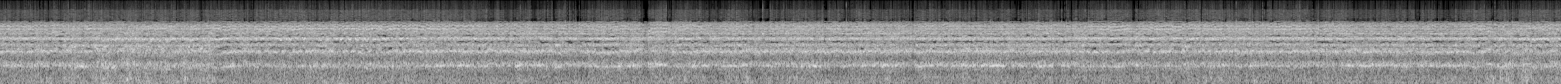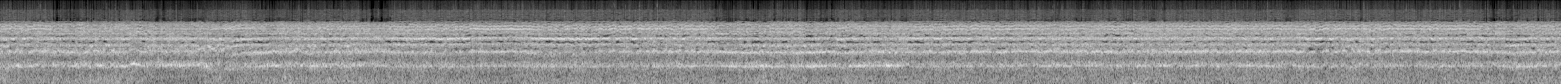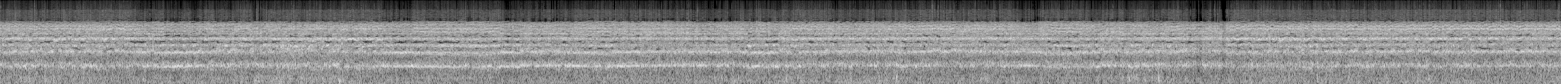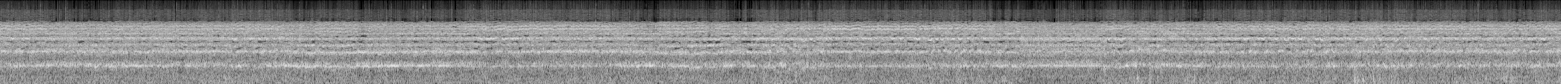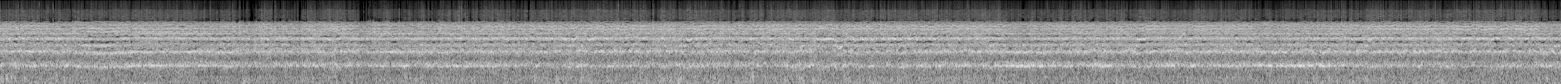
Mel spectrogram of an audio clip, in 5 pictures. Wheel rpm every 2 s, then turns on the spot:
220, 220, 230, 240, 230, 230, 230, 230, 220, 220, 220, 220, 230, 230, 230, 230, 220, 220, 220, 230, 230, 230, 230, 230, 230, 230, 230, 220, 230, 230, 230, 230, 230, 230, 230, 220, 230, 230, 230.
none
